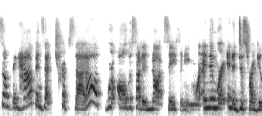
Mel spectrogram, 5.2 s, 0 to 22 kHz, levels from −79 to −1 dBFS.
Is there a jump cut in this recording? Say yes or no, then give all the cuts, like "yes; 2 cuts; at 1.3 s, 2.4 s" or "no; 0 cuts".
no; 0 cuts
